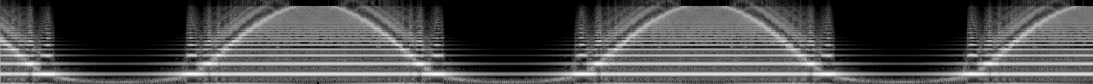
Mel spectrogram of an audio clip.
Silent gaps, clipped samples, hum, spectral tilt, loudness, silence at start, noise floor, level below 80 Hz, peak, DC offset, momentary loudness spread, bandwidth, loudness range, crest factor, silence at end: none; 6%; none; 1 dB/octave; -4 LUFS; 0 s; -33 dBFS; -46 dBFS; 0 dBFS; under 0.1%; 8 LU; over 20 kHz; 2 LU; 6 dB; 0 s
